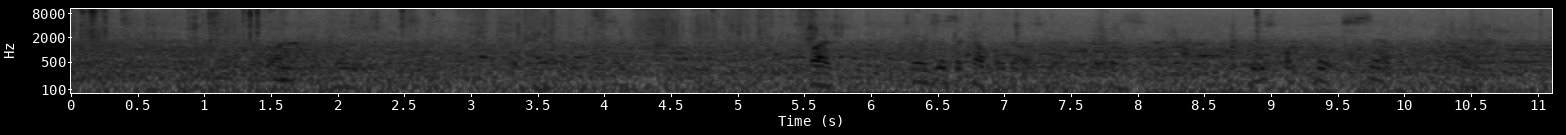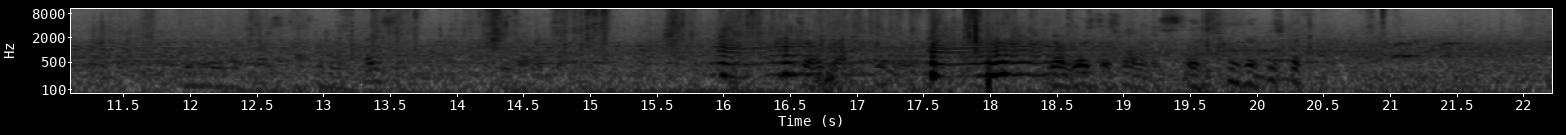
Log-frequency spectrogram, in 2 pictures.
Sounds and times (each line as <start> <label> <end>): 0.0 high grass 7.9
0.0 people 21.5
10.1 high grass 22.2
15.9 bees 18.4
